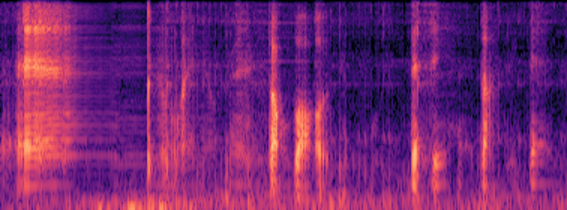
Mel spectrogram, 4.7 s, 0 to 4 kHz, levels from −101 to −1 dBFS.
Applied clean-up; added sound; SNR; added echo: neural mask model DeepFilterNet 3.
